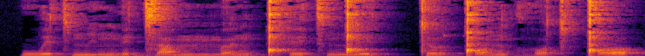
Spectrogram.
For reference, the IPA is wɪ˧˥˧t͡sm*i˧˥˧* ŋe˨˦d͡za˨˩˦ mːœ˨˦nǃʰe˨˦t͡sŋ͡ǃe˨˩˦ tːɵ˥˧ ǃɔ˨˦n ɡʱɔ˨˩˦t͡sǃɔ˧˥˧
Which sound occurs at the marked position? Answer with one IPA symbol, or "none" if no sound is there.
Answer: i˧˥˧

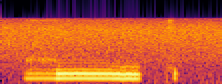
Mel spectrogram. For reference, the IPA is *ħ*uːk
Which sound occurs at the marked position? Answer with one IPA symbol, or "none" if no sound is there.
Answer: ɦ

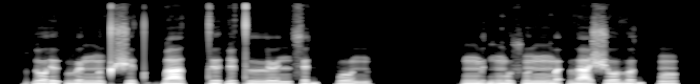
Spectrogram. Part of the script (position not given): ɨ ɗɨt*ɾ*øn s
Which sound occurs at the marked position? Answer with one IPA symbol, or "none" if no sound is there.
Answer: lː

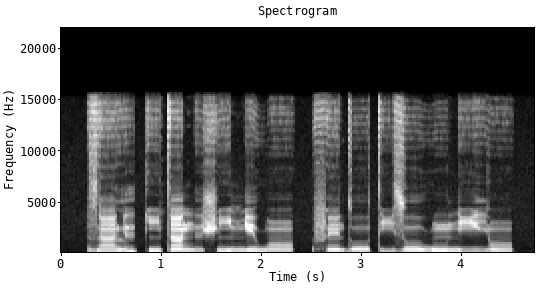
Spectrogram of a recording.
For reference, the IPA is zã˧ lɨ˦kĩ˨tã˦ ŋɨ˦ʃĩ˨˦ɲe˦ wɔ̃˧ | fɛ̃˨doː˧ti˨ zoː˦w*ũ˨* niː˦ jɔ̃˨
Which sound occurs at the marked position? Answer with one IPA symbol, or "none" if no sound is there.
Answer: ũ˧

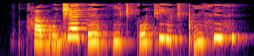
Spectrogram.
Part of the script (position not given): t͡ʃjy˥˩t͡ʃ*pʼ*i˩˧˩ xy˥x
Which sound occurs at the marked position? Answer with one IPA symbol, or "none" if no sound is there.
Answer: pʼ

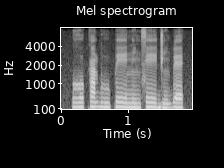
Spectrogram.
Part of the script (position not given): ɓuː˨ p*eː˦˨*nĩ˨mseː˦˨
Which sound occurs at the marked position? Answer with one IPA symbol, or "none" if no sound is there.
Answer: eː˦˨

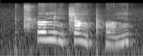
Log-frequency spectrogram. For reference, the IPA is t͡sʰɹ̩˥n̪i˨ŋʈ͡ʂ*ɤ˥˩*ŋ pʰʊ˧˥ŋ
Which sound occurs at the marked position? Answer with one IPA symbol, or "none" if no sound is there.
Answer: ɤ˥˩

